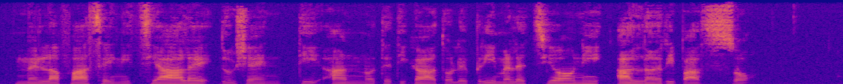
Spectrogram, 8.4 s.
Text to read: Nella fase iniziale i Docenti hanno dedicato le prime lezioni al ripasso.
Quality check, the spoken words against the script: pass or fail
fail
